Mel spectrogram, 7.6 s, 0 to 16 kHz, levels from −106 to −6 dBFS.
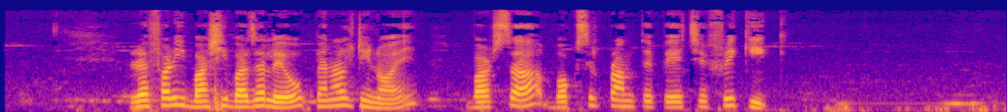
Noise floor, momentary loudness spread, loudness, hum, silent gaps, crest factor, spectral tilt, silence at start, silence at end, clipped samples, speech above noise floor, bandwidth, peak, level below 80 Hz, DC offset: -57 dBFS; 19 LU; -23 LUFS; none; none; 20 dB; -4 dB/octave; 0.9 s; 0.15 s; under 0.1%; 34 dB; 11.5 kHz; -6 dBFS; -54 dBFS; under 0.1%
